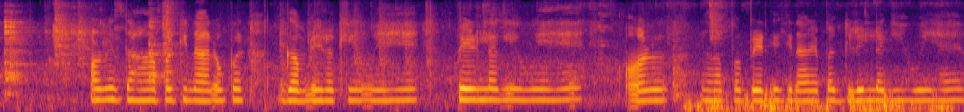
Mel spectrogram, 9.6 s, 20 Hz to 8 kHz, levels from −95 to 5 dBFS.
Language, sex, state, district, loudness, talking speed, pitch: Hindi, female, Maharashtra, Chandrapur, -19 LUFS, 155 wpm, 245 Hz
